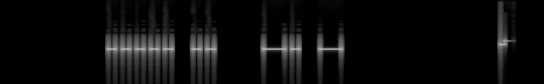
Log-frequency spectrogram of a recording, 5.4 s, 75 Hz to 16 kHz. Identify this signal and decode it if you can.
Morse code, heard as a keyed tone, about 17 wpm, 700 Hz. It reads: 5I NT
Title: Winter Field Day Exchanges Encore 17wpm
